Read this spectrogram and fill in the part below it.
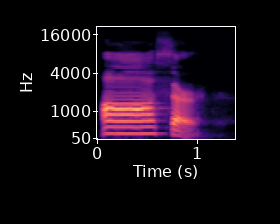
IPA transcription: ˈɑ.θəɹ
